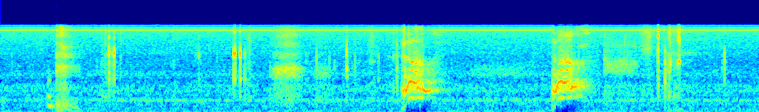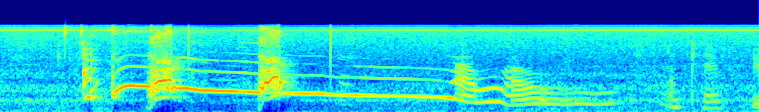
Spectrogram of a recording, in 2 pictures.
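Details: Pet dogs, which love to howl: a few scattered yips and knocks, then one long howl that starts high, slides slowly downward for about three seconds and breaks into wavering notes at the end.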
